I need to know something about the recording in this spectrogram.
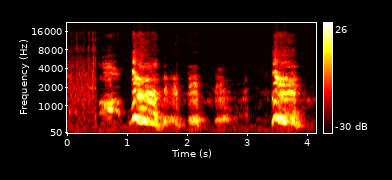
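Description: A person's voice making a string of short wordless outbursts, about five, the loudest about a second in and near the end.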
